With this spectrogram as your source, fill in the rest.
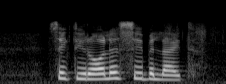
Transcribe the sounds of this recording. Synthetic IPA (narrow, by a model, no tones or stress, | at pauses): sɛk̚tyɾɑːləsebəlɐjt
